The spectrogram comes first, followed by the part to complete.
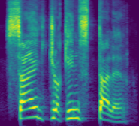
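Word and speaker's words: Joachimsthal: Pues bien, ahí se cuenta el Valle de San Joaquín y el Valle de San Joaquín, el alemán se se pronuncia Saint Joakims Taller.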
